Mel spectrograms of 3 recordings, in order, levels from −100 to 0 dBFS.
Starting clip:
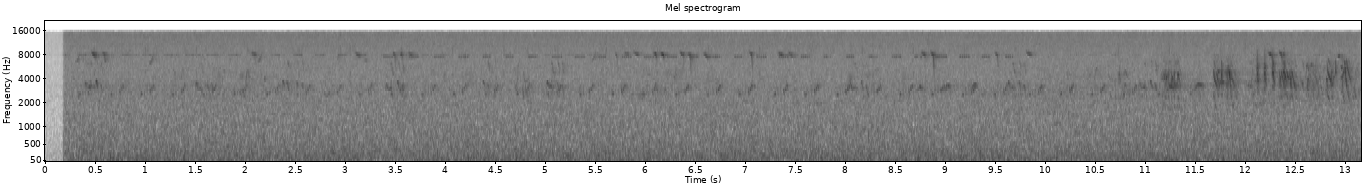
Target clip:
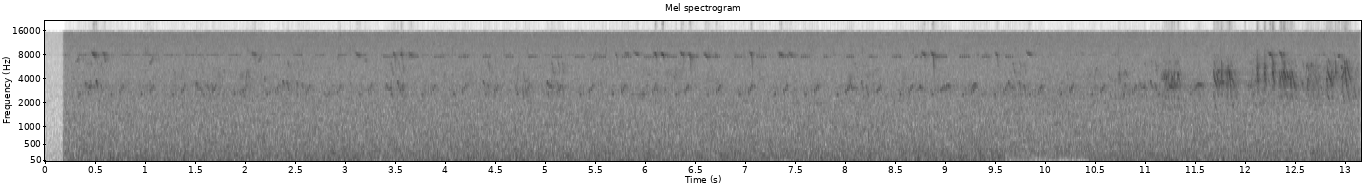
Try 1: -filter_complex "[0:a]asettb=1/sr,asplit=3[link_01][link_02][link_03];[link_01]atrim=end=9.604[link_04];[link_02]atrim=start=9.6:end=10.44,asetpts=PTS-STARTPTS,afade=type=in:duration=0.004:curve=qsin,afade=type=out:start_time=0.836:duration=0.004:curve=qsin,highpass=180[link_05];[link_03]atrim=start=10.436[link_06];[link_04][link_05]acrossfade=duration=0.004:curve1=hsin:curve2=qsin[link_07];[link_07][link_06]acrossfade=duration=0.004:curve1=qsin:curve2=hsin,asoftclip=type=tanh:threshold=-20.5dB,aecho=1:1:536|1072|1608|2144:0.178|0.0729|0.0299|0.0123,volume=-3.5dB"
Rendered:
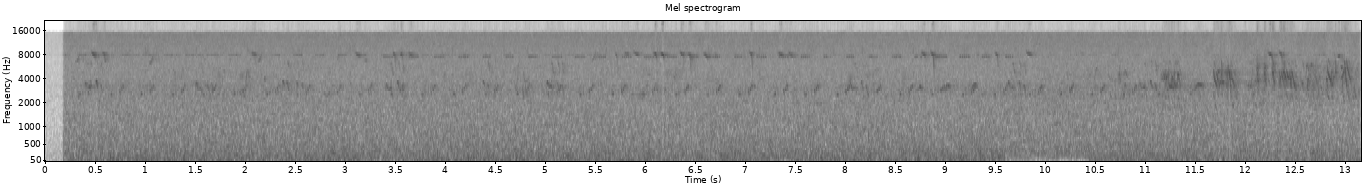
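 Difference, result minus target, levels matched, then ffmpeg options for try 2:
soft clipping: distortion +10 dB
-filter_complex "[0:a]asettb=1/sr,asplit=3[link_01][link_02][link_03];[link_01]atrim=end=9.604[link_04];[link_02]atrim=start=9.6:end=10.44,asetpts=PTS-STARTPTS,afade=type=in:duration=0.004:curve=qsin,afade=type=out:start_time=0.836:duration=0.004:curve=qsin,highpass=180[link_05];[link_03]atrim=start=10.436[link_06];[link_04][link_05]acrossfade=duration=0.004:curve1=hsin:curve2=qsin[link_07];[link_07][link_06]acrossfade=duration=0.004:curve1=qsin:curve2=hsin,asoftclip=type=tanh:threshold=-11.5dB,aecho=1:1:536|1072|1608|2144:0.178|0.0729|0.0299|0.0123,volume=-3.5dB"

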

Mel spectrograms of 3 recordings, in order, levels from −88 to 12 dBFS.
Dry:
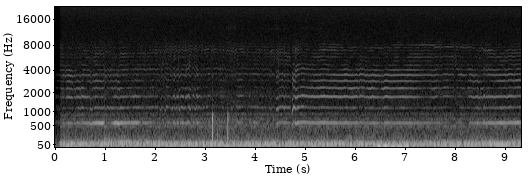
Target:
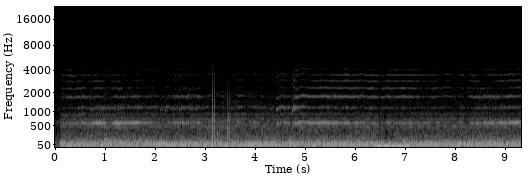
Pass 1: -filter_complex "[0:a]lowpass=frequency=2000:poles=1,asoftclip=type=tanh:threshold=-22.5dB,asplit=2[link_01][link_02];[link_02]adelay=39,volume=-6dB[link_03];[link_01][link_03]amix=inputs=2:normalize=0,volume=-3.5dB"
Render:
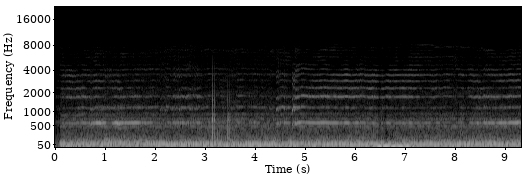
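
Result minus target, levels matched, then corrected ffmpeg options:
2,000 Hz band +6.5 dB
-filter_complex "[0:a]lowpass=frequency=640:poles=1,asoftclip=type=tanh:threshold=-22.5dB,asplit=2[link_01][link_02];[link_02]adelay=39,volume=-6dB[link_03];[link_01][link_03]amix=inputs=2:normalize=0,volume=-3.5dB"

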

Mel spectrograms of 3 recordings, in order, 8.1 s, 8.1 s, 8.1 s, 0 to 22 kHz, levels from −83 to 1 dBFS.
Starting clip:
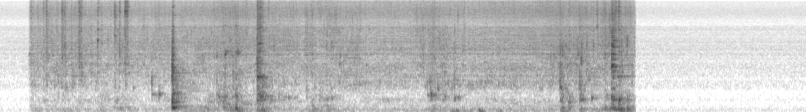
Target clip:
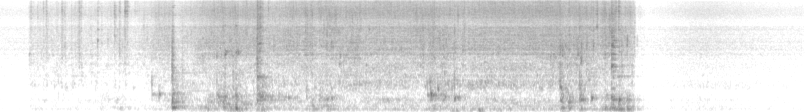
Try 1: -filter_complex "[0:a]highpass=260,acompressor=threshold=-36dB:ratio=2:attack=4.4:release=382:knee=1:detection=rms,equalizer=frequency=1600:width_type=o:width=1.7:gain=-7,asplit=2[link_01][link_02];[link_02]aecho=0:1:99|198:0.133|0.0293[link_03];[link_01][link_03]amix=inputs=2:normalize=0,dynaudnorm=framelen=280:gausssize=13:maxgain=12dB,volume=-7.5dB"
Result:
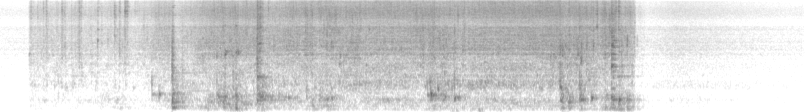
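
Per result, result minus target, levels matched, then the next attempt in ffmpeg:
125 Hz band −9.0 dB; downward compressor: peak gain reduction −5.5 dB
-filter_complex "[0:a]highpass=120,acompressor=threshold=-36dB:ratio=2:attack=4.4:release=382:knee=1:detection=rms,equalizer=frequency=1600:width_type=o:width=1.7:gain=-7,asplit=2[link_01][link_02];[link_02]aecho=0:1:99|198:0.133|0.0293[link_03];[link_01][link_03]amix=inputs=2:normalize=0,dynaudnorm=framelen=280:gausssize=13:maxgain=12dB,volume=-7.5dB"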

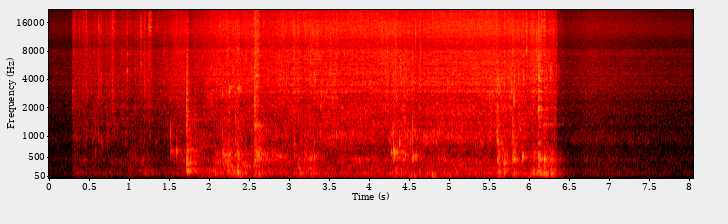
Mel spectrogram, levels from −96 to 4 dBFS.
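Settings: downward compressor: peak gain reduction −5 dB
-filter_complex "[0:a]highpass=120,acompressor=threshold=-46.5dB:ratio=2:attack=4.4:release=382:knee=1:detection=rms,equalizer=frequency=1600:width_type=o:width=1.7:gain=-7,asplit=2[link_01][link_02];[link_02]aecho=0:1:99|198:0.133|0.0293[link_03];[link_01][link_03]amix=inputs=2:normalize=0,dynaudnorm=framelen=280:gausssize=13:maxgain=12dB,volume=-7.5dB"

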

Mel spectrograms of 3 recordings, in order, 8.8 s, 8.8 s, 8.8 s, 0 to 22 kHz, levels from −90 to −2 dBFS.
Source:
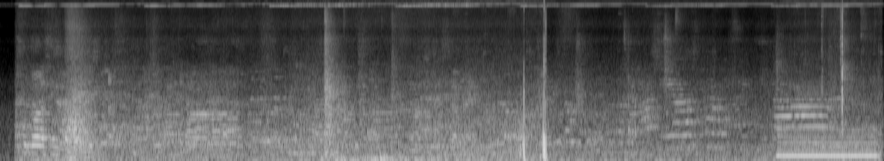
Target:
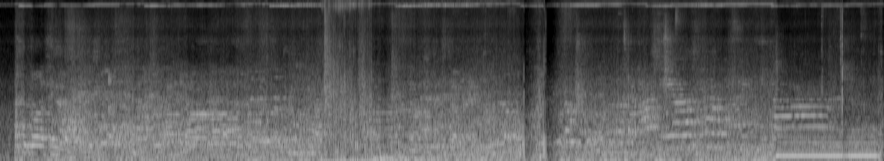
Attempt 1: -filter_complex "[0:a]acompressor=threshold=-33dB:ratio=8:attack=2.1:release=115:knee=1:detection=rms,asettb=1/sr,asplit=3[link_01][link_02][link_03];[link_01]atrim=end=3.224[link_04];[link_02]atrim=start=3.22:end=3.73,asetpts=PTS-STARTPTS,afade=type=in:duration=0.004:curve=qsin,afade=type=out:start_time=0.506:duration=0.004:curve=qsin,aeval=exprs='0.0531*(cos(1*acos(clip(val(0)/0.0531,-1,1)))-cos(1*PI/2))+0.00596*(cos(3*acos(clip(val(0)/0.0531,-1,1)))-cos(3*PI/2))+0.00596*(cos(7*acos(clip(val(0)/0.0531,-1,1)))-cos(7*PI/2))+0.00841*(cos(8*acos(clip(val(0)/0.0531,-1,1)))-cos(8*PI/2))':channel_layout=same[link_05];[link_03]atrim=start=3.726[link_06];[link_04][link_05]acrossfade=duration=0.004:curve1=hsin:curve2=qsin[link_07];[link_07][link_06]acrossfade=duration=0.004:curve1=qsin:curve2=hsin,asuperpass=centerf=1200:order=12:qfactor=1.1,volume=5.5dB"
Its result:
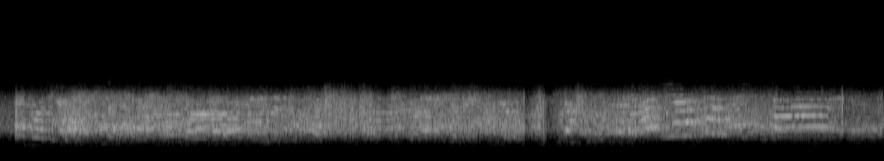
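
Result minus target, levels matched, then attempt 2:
1,000 Hz band +6.0 dB
-filter_complex "[0:a]acompressor=threshold=-33dB:ratio=8:attack=2.1:release=115:knee=1:detection=rms,asettb=1/sr,asplit=3[link_01][link_02][link_03];[link_01]atrim=end=3.224[link_04];[link_02]atrim=start=3.22:end=3.73,asetpts=PTS-STARTPTS,afade=type=in:duration=0.004:curve=qsin,afade=type=out:start_time=0.506:duration=0.004:curve=qsin,aeval=exprs='0.0531*(cos(1*acos(clip(val(0)/0.0531,-1,1)))-cos(1*PI/2))+0.00596*(cos(3*acos(clip(val(0)/0.0531,-1,1)))-cos(3*PI/2))+0.00596*(cos(7*acos(clip(val(0)/0.0531,-1,1)))-cos(7*PI/2))+0.00841*(cos(8*acos(clip(val(0)/0.0531,-1,1)))-cos(8*PI/2))':channel_layout=same[link_05];[link_03]atrim=start=3.726[link_06];[link_04][link_05]acrossfade=duration=0.004:curve1=hsin:curve2=qsin[link_07];[link_07][link_06]acrossfade=duration=0.004:curve1=qsin:curve2=hsin,volume=5.5dB"

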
